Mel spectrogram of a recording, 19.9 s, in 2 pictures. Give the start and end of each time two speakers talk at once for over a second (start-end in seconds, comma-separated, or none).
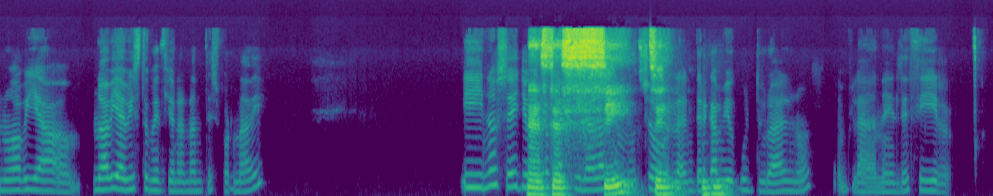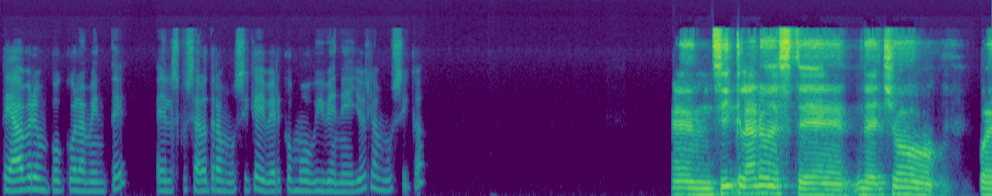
5.3-6.9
